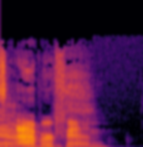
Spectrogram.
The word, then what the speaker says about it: Aberfan: And that's how that's how you say it. It's Aberfan.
